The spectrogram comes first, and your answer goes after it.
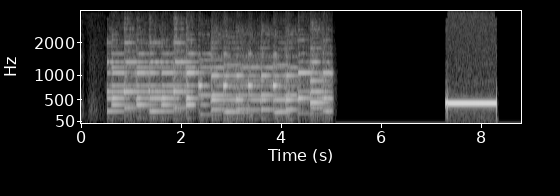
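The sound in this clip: Telephone hold melody of steady, shifting electronic notes plays while a call is being transferred. It stops, and after a pause a single steady mid-pitched ringback tone sounds for about a second.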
